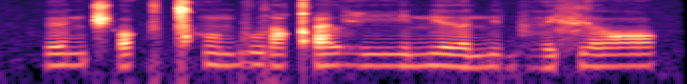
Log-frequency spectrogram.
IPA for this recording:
ø n t͡ʃʼ ɔ k ǀʰ ũ b u ɾ ɔ qʼ i l ɦ iː mʲ əː mʲ u bʱ ø fʲ ɔː

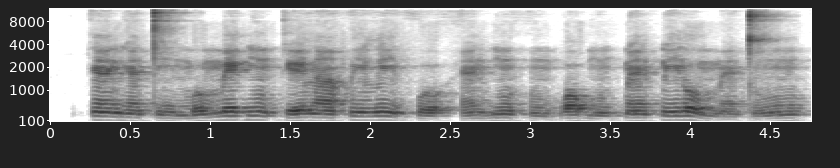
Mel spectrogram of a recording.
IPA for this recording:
k ɛ̃˦ ɡ ɛ̃˧ t ĩ˨ m o˨˦ m e˦ ɡ ũ˦˨ k e˨˦ l ã˧ f ĩ˦ l ĩ˦˨ f o˨ h ɛ̃˨˦ ɡ͡b ũ˦˨ h ũ˨ b ɔ˧ b ũ˨ k͡p ɛ̃˧ k͡p ĩ˦ ɾ o˦˨ m ɛ̃˨ t ũ˨˦

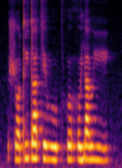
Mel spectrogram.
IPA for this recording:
ʃ ɔ˨ t i˦ d a˦ t͡s ɪ˦ β uː˨ pʰ o˦ h o˦ j a˦ β iː˨

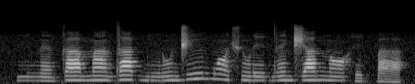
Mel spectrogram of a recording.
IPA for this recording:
i˨ n ɛ̃˨ k a˧ m ã˧ d a˧ ɡ͡b ĩ˨ ɾ ũ˧ d͡ʒ ĩ˦ b ɔ̃˦˨ ʃ ũ˧ ɾ e˧ d ɛ̃˦ d͡ʒ a˦ n ɔ̃˧ h e˨ k͡p a˨

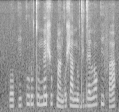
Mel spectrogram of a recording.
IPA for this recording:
o˨ k i˨˦ k u˦ ɾ u˦ t u˧ n ɛ˦ ʃ u˧ k͡p ã˨ ɡ o˨˦ ʃ a˧ n u˨ d i˨˦ d ɛ˦ l ɔ˦ k i˦˨ f a˨˦

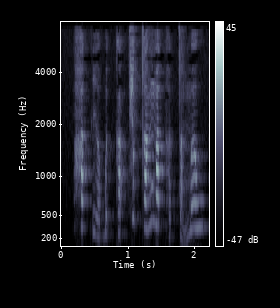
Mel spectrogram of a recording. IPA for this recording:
h a˦˥ t̚ ʔ i˧˩ ə̯ ɓ ə˨˩ t̚ k a˨˩ k̚ t͡ɕ ɔ˦˥ p̚ t̪ a˨˦ ŋ m a˦˥ t̚ h ə˨˩ t̚ t̪ a̰˧˨ n m ə˧ w

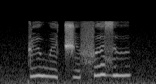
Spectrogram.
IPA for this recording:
ʈ ʏ w ʏ t͡ʃ ʏ f ə z ɯ

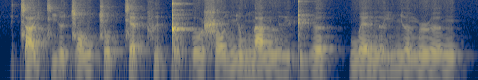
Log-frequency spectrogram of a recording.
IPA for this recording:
c a˨˩˦ j c i˨˩ ə̯ c ɔ˨˩ ŋ c o˦˥ t̚ c ɛ˦˥ p̚ f ɨ˦˥ t̚ ʈ o˨˩ p̚ l o˧ ʂ ɔ˧ ɲ ə˧˥ w n a˧ n l ɨ˨˩ j ʈ i˧˥ ə̯ | w ɛ˧˥ n ə˨˩ j ɲ əː˧ m ɹ ə˧ ŋ

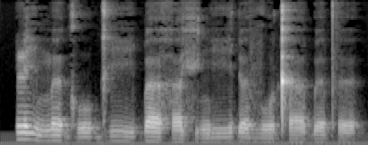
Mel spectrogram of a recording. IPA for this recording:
ɭ i m ø ɡʱ uː ɡʱ iː ɓ œ h œ fʲ ə ŋ iː ɗ ø v u ʈʰ œː ɓ ø pʰ ø

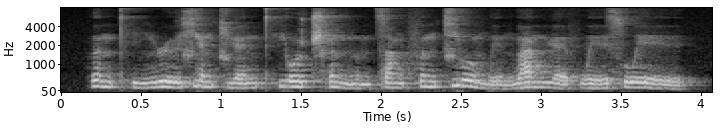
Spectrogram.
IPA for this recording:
ə˥˩ n t̪ʰ i˧˥ ŋ ɻ ɻ̩˧˥ ɕ j ɛ˧ n t͡ɕ ɥ ɛ˧˥ n t̪ʰ j o˥ ʊ̯ ʈ͡ʂʰ ə˥˩ n n̪ ə˨˩ n t͡s ɑ˥˧ ŋ f ə˥˧ n t͡ɕ j o˥˩ ʊ̯ m w e˩ ɪ̯ n̪ w ä˥ n̪ ɥ ɛ˨˩ f w e˧˥ ɪ̯ s w e˥˩ ɪ̯

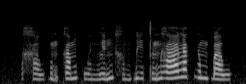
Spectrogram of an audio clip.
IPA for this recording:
x a̤˨˩ w ɓ ə̰˧˨ m k a˨˦ m k w ə̤˨˩ n l ḭ˧˥ ŋ x ə̤˨˩ m ɓ i˧ t̪ ə̰˧˥ n ɣ aː˨˦ l a˦˥ k̚ l ə˧ m ɓ a˧ w

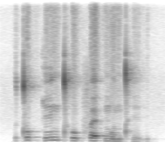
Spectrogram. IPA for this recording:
t u˥˩ k̚ h i˥˩ n tʰ u˥˩ ʔ f ɛː˥˩ t̚ m u˧ n tʰ i˨˩ ʔ

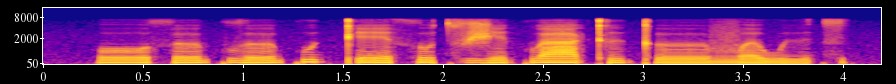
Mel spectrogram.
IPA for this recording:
oː˨ θ ɵː˨˦ kʷ ð ɵː˨˦ kʷ ɨ˦ kʼ e˦˨ θ u˦ t͡s ʒ e˧ kʷ aː˦ kʼ ɨ˧ kʼ ɵː˨ v ɐ˧ w ɨ˨ t͡s

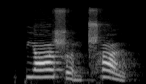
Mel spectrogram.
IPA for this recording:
p j ä˥ ʂ ə̰˨˩ n ʈ͡ʂʰ a˥˩ ɪ̯

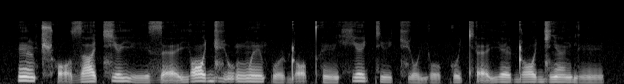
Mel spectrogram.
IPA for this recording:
ẽ˥ ʈ͡ʂʰ ɔ̰˩ z a˦ t͡ɕ ɪ˥ j i˩ z ɛ̰˨ j ɔ˥ d͡ʑ ṵ˦ ŋʷ ẽ˦ p o˩ ɖ ɔ̰˩ t̪ʰ ẽ˩ ç e˦ c i˨ t͡ɕ o˩ j o˩ k ʊ˦ cʰ ɛ̰˦ j e˦ ɖ ɔ˥ d͡ʑ ɛ̃˥ ɡ ẽ˨

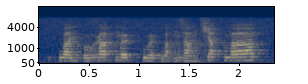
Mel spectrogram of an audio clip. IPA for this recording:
h w a˧ j ʔ o˨˦ ɣ a˦˥ k̚ m əː˦˥ t̚ x u˧ ə̯ h w a̰˧˥ ŋ z a˧ ŋ t͡ɕ a˦˥ k̚ v aː˦˥ t̚

